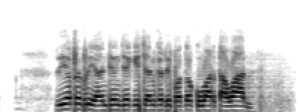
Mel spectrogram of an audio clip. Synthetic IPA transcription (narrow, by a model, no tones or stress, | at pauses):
riɔpɛbɾiand͡ʒəŋd͡ʒɛkit͡ʃankərdipɔt̪ɔkuwart̪awan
